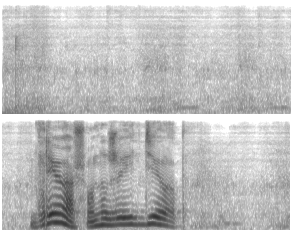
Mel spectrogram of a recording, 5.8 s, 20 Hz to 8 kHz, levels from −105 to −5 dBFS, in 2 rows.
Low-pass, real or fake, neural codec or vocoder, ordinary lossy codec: 7.2 kHz; fake; codec, 24 kHz, 3 kbps, HILCodec; none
